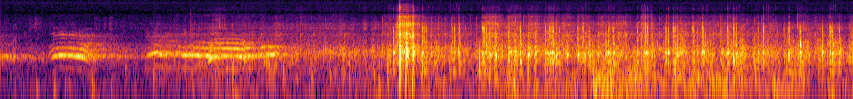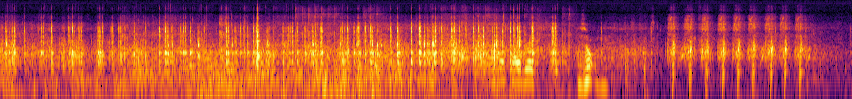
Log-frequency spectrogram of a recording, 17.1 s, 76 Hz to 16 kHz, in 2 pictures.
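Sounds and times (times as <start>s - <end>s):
wind buffeting microphone: 0.0s - 15.3s
running footsteps: 0.0s - 17.0s
gear rattling: 1.8s - 16.7s
clothing rustling: 1.9s - 15.2s.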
